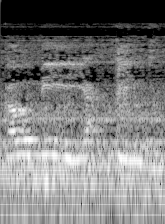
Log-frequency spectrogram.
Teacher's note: ada idgham maal ghunnah sebab tanwin bertemu huruf ya dibaca dengan dua harakat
